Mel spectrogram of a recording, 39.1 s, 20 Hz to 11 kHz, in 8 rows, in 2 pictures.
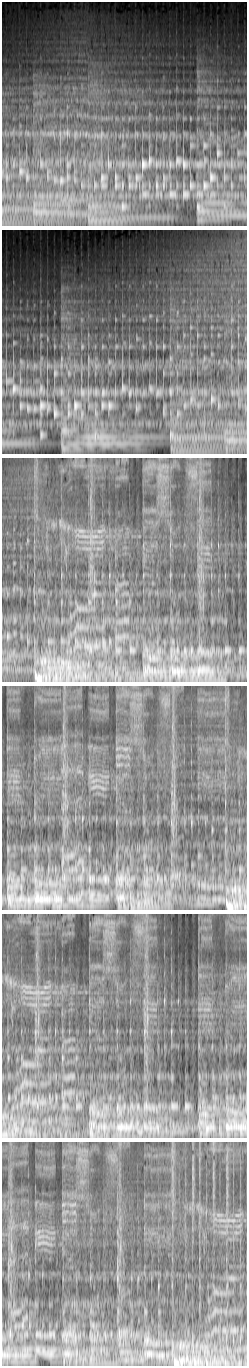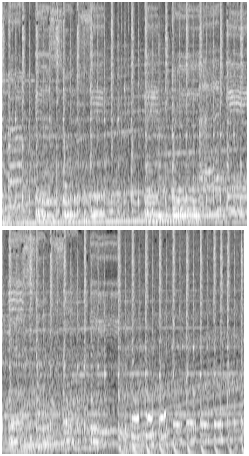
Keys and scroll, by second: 3.9 ], 28.7 ctrl+o.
